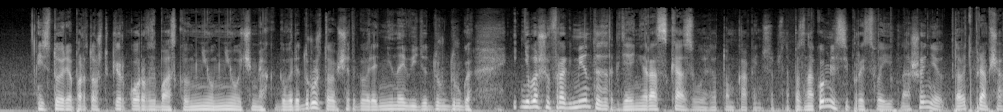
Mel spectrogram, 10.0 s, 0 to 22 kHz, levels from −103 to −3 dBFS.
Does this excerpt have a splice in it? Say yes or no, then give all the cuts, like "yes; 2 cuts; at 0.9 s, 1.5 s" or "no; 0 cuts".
yes; 3 cuts; at 2.1 s, 5.1 s, 6.1 s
